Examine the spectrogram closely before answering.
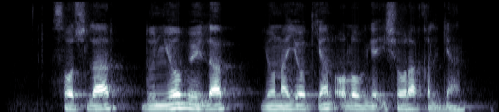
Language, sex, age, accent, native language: Uzbek, male, 18-24, Buxoro, Uzbek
